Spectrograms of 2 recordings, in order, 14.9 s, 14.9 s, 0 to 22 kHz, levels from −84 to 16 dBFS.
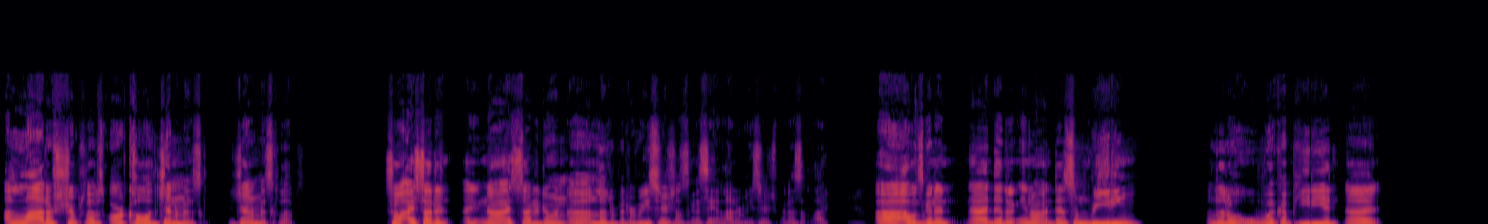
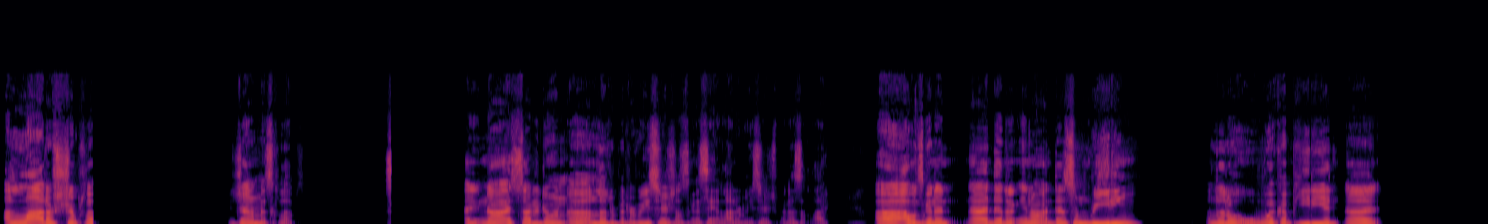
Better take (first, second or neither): first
